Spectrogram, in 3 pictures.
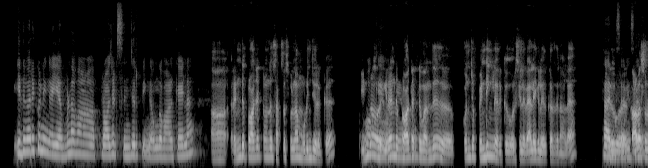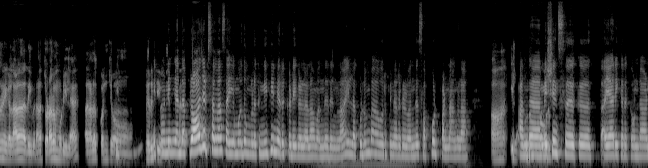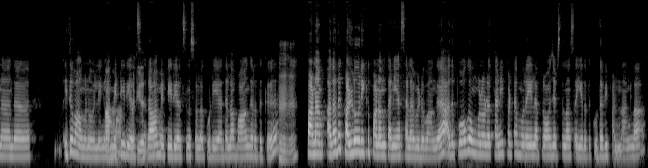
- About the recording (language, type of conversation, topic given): Tamil, podcast, மிகக் கடினமான ஒரு தோல்வியிலிருந்து மீண்டு முன்னேற நீங்கள் எப்படி கற்றுக்கொள்கிறீர்கள்?
- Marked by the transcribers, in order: in English: "ப்ராஜெக்ட்"; in English: "ப்ராஜெக்ட்"; in English: "சக்ஸஸ்ஃபுள்ளா"; in English: "ப்ராஜெக்ட்"; in English: "பெண்டிங்ல"; in English: "ப்ரொஜெக்ட்ஸ்"; in English: "மெஷின்ஸுக்கு"; in English: "மெட்டீரியல்ஸ், ராமெட்டீரியல்ஸ்ன்னு"; in English: "மெட்டீரியல்ஸ்"; in English: "ப்ரோஜக்ட்ஸ்"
